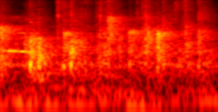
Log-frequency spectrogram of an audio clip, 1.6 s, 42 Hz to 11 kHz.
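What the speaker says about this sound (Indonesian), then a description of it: "tepuk tangan untuk kelompok 1." Classroom applause for a student group in an elementary religious education lesson, a dense patter of clapping hands that runs steadily throughout, close and fairly loud.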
